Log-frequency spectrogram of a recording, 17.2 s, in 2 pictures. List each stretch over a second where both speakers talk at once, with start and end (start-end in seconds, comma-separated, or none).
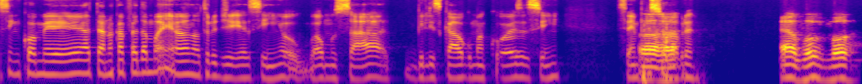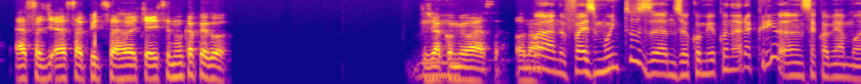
none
